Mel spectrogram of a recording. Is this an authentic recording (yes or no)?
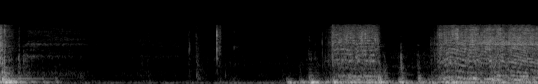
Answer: yes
